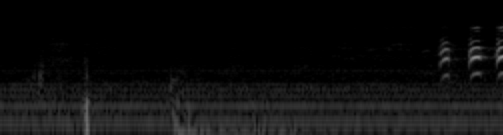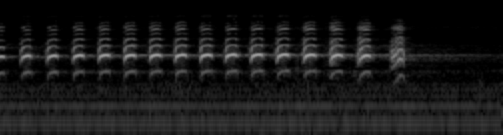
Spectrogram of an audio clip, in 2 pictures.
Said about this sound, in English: So, so if you haven't seen this bird, you most likely have heard it if you've been in the woods lately, uh, usually in the spring. Uh, so this is the call of the pileated woodpecker.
